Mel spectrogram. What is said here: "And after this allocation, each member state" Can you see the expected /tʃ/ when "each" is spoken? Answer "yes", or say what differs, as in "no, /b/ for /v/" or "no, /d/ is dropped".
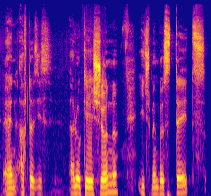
yes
